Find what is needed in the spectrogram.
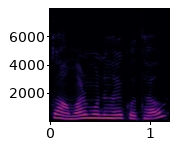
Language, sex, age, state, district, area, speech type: Bengali, female, 18-30, West Bengal, Birbhum, urban, spontaneous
